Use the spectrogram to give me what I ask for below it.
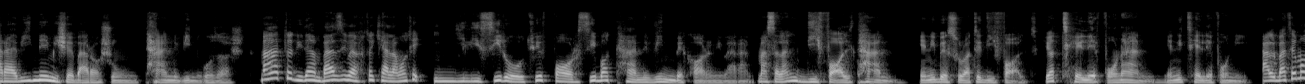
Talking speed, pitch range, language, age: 140 wpm, 90-145 Hz, Persian, 30-49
